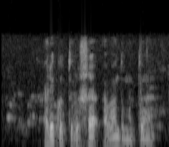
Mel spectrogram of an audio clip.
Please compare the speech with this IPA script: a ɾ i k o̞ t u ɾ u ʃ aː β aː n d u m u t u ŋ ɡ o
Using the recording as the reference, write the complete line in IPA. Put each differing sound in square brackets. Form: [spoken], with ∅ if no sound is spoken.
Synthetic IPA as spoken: a ɾ i k o̞ t u ɾ u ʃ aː β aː n d u m u t [uː] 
